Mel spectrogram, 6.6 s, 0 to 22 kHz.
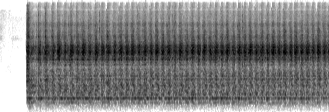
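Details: Renault 4 ex-French police car, hot-wired after the keys were lost, first start attempt with the fuel pump being checked: starter cranks at an even, steady rhythm for about six seconds with no drag or clatter; healthy cranking.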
